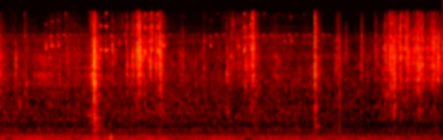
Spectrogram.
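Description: Aluminium foil tape being peeled off a glass jar and crumpled by hand: scattered crinkles and sharp clicks over a steady low hum.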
